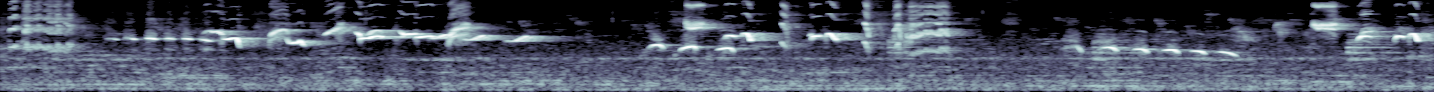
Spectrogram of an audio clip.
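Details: Endless singing from an Oriental magpie-robin, fast sequences of sweet whistles and sliding notes in several bursts, a quieter pause in the middle before the song resumes.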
